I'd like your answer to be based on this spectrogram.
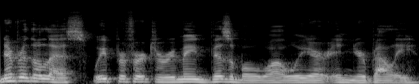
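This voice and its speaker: Over a quiet background, a man does a put-on character voice, fairly low in pitch and at a fairly quick pace. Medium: read story.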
